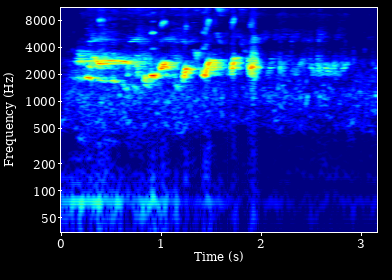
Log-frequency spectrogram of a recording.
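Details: White-rumped shama song used as a lure to provoke singing: a dense run of chattering, warbled notes that fades into a quieter rattle.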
